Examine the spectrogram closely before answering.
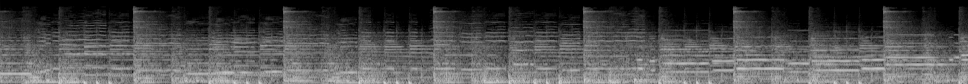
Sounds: music, independent music

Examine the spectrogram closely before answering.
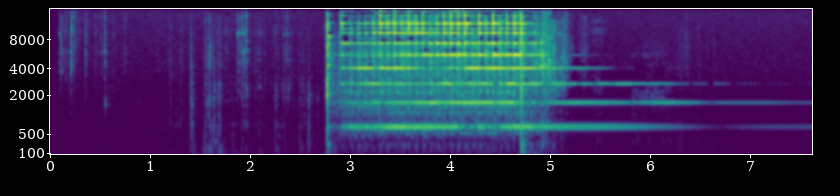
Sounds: buzzer, alarm

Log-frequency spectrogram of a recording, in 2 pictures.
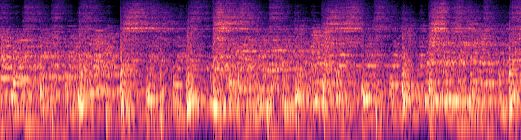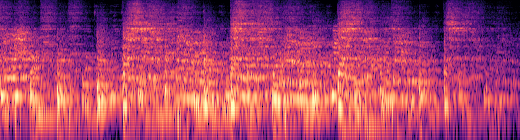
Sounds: playing steelpan

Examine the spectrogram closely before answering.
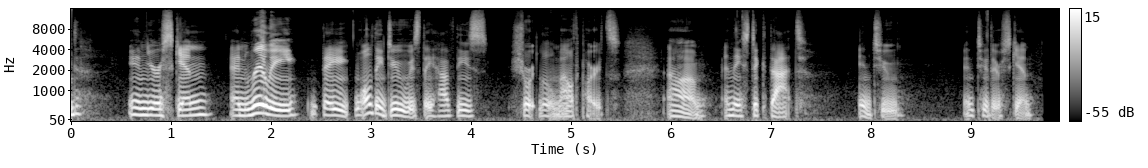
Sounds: speech

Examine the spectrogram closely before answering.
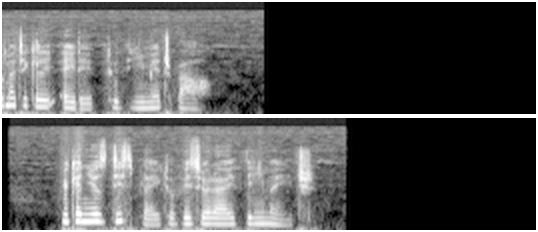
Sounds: speech

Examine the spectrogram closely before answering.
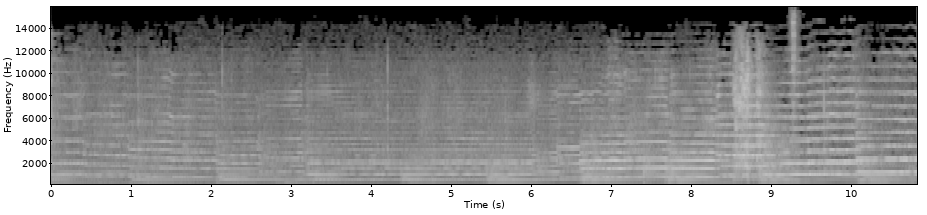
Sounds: violin, musical instrument, music

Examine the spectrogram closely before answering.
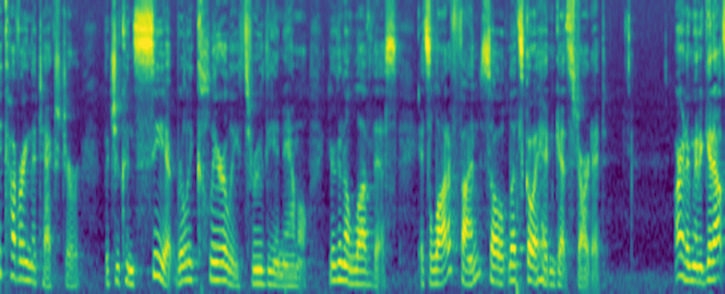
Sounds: speech

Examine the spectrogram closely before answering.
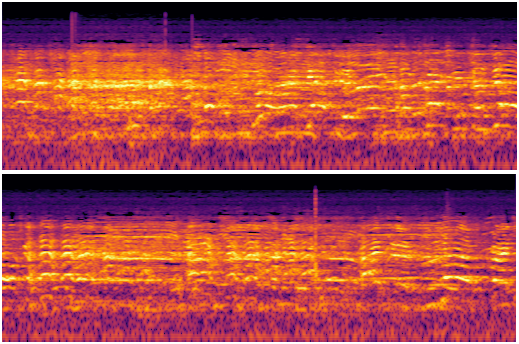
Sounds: speech

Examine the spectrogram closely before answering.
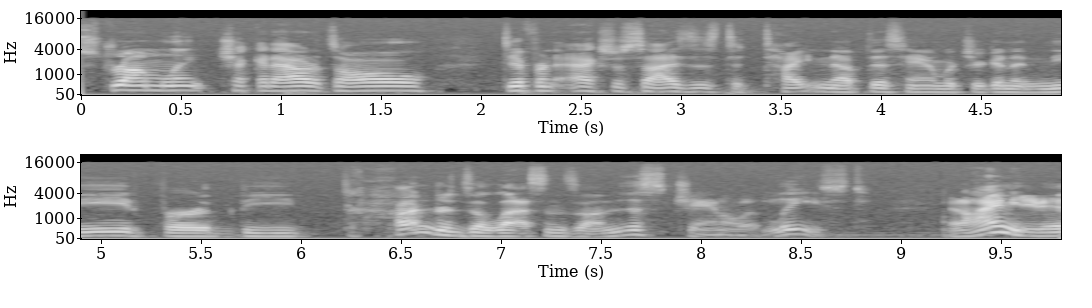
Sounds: speech

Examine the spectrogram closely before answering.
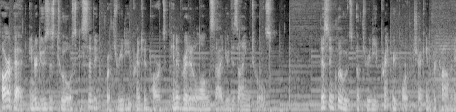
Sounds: speech, music

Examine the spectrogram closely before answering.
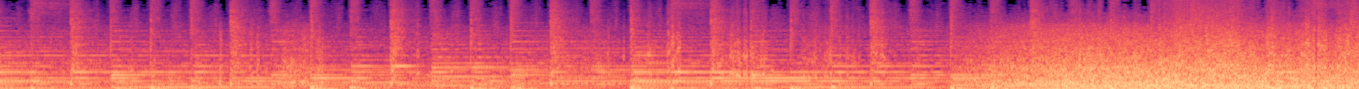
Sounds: music

